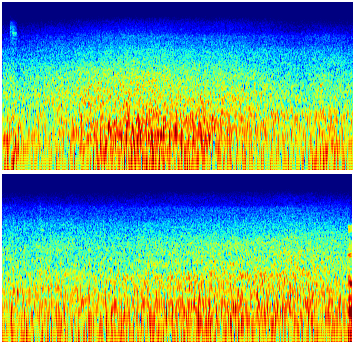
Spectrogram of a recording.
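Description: Ocean surf: a steady, loud wash of waves breaking on the beach, swelling a little a few seconds in.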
